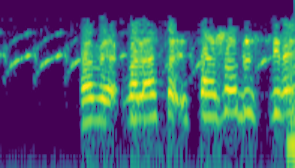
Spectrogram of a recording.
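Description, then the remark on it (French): A voice imitates a police siren: two quick rising-and-falling high wails, then a series of loud, strained, alternating vocal tones repeating in a steady siren-like rhythm. “Ah ben, voilà, c'est un genre de sirène voilà, comme ça.”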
